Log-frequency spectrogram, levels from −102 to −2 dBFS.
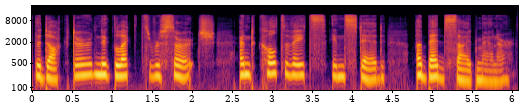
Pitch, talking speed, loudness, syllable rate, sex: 205 Hz, 100 wpm, -19 LUFS, 3.8 syllables/s, female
